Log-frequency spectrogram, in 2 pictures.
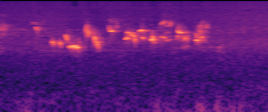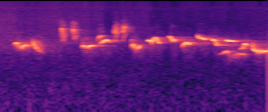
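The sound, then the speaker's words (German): A Eurasian blackbird sings from a free-standing oak tree in two loud phrases of quick, varied whistled and warbled notes, with a short pause between them. “in der über uns rauschenden Eiche, eine schöne freistehende Eiche, gibt es sich die Amsel von ihrer virtuosesten Seite.”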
